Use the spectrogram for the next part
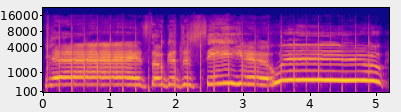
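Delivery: high, slow gushing "Yay!"; over-the-top happy greeting. Shown as a demonstration. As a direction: beam at them ear to ear. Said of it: "You're like".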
